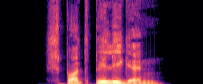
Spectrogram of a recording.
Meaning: inflection of spottbillig: 1. strong genitive masculine/neuter singular 2. weak/mixed genitive/dative all-gender singular 3. strong/weak/mixed accusative masculine singular 4. strong dative plural
- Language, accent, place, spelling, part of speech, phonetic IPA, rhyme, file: German, Germany, Berlin, spottbilligen, adjective, [ˈʃpɔtˌbɪlɪɡn̩], -ɪlɪɡn̩, De-spottbilligen.ogg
